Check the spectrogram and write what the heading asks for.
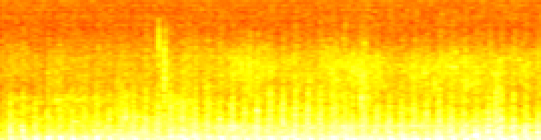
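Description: Helicopter rotor chop, a steady rapid beat of even pulses.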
